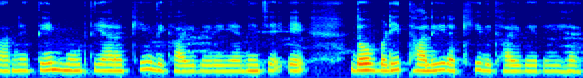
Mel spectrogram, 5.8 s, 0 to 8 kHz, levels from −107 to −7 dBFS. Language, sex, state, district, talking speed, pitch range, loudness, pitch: Hindi, female, Bihar, Lakhisarai, 185 wpm, 180-210 Hz, -39 LUFS, 195 Hz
